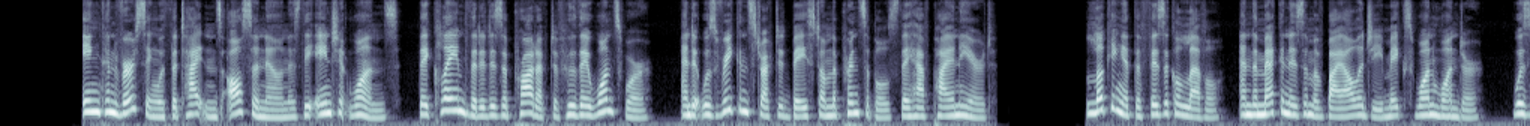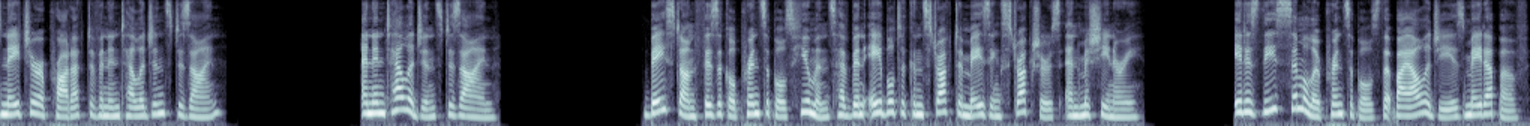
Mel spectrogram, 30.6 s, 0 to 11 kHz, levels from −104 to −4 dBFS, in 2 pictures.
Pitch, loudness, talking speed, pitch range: 205 Hz, -21 LUFS, 165 wpm, 175-240 Hz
